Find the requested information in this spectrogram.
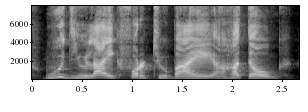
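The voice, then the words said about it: Vague Eastern European put-on accent. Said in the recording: “he was speaking in this accent. Sometimes it sounded kind of Russian. Sometimes it sounded sort of sort of Hebrew. Sometimes uh, Polish.”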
